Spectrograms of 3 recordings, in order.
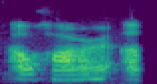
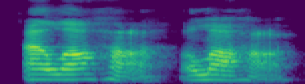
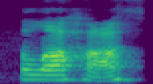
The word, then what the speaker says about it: Alaha: Alhara? Now I got to find it. Alaha. Sure. There's no R.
